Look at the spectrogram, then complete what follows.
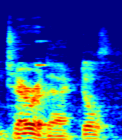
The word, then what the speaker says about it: pterodactyls: And then she's like, well, I think we're far enough away from those pea pterodactyls. Apparently the P is silent.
